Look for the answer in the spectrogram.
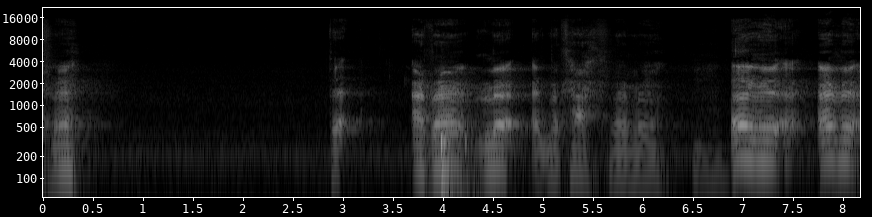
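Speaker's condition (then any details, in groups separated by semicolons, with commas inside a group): Dystonia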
